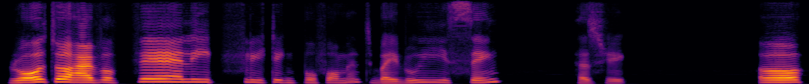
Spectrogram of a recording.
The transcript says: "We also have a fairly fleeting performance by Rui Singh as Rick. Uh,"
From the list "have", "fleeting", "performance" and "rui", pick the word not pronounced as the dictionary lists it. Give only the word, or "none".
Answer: none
